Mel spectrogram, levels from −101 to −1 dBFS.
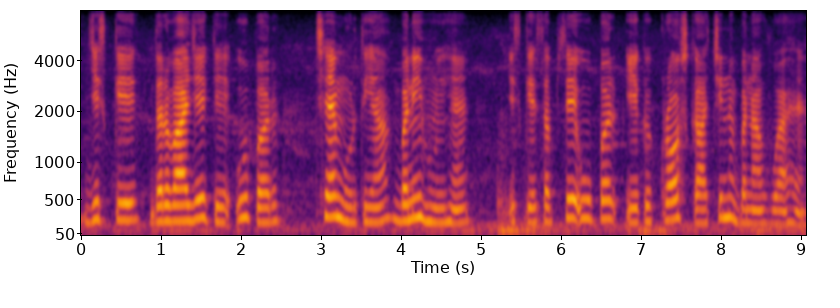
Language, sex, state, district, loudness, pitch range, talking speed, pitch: Hindi, female, Uttar Pradesh, Jyotiba Phule Nagar, -25 LUFS, 190-240 Hz, 125 wpm, 205 Hz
